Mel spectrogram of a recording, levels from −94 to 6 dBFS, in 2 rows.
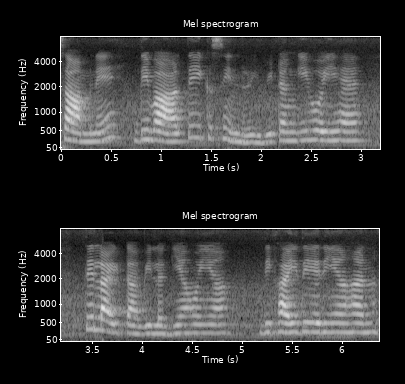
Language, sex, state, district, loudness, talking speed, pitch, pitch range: Punjabi, female, Punjab, Pathankot, -19 LUFS, 170 wpm, 240 Hz, 220-250 Hz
